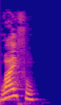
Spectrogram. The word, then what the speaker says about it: waifu: Entonces, en vez de decir wife, ellos dicen waifu, waifu, así como tal, y lo escriben waifu.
